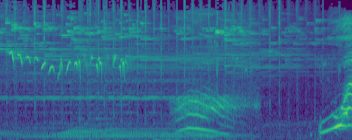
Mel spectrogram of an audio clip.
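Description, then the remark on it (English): Birds chirp in a quick run of high, bright tweets during the first couple of seconds, set against a soft tonal background with a few swooping whistles later on. “But look at the birds.”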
